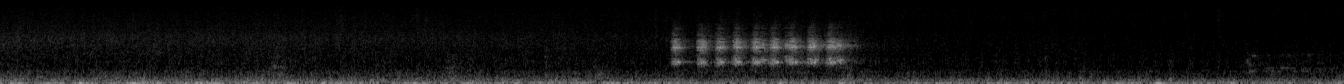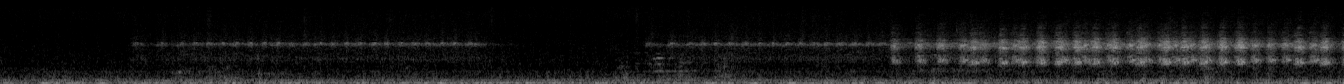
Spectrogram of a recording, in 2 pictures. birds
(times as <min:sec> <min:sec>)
0:06.7 0:08.7, 0:14.8 0:18.5, 0:19.8 0:26.8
